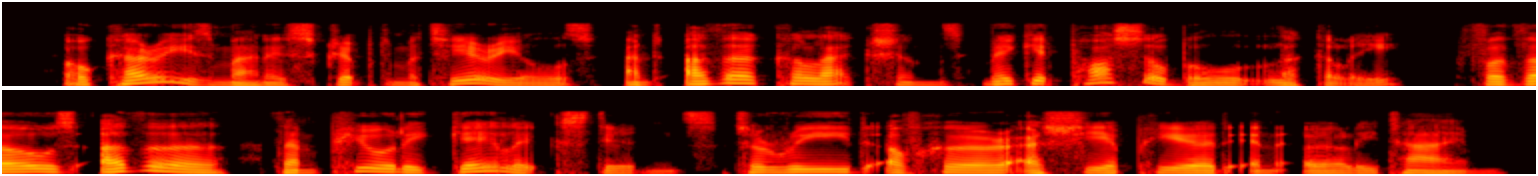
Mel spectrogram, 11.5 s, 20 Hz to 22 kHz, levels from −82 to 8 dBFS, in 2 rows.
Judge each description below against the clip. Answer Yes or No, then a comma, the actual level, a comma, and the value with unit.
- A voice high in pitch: No, low, 110 Hz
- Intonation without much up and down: No, average, 5.2 semitones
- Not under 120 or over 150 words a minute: Yes, slow, 135 wpm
